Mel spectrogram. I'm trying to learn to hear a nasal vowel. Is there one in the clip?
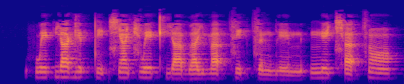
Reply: yes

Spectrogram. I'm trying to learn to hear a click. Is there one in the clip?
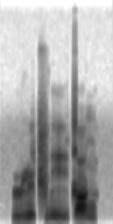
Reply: no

